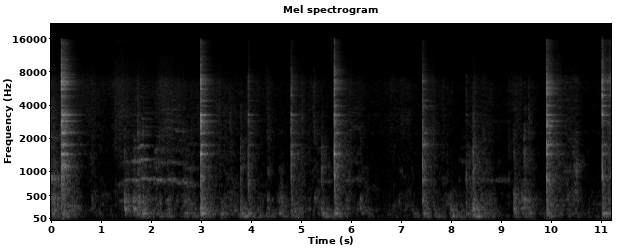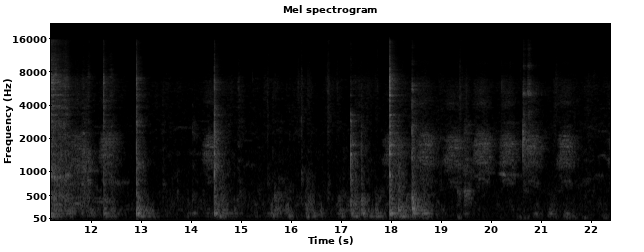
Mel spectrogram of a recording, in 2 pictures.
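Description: Metal potato masher mashing boiled potatoes in a pot, knocking against the pot's bottom and sides in irregular strokes every second or two, the loudest right at the start.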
